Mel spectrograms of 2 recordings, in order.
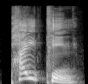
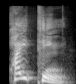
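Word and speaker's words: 파이팅: you can do it note that although the official spelling and pronunciation is Ping you will also commonly find it written and pronounced as pting especially from the older Generation by itself it's a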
